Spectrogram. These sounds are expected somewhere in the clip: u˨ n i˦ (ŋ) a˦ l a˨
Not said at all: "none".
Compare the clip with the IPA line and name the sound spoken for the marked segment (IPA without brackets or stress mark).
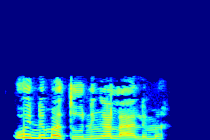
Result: ŋ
